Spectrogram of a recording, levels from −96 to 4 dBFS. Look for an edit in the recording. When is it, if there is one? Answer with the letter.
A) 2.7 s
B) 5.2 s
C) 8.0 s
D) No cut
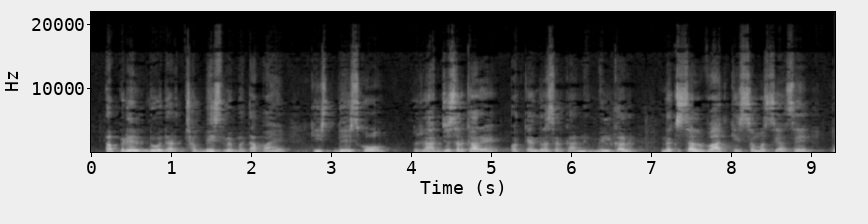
D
